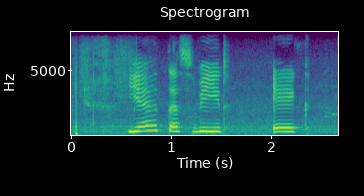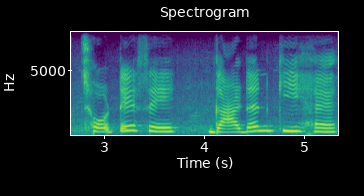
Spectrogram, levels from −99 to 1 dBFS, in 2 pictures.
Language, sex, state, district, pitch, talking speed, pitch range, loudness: Hindi, female, Madhya Pradesh, Katni, 310 Hz, 90 wpm, 295-335 Hz, -12 LUFS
